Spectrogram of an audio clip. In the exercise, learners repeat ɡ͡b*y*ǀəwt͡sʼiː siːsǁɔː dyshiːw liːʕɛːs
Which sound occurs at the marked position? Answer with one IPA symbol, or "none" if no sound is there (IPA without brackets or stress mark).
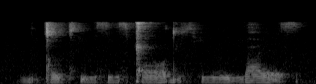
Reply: y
